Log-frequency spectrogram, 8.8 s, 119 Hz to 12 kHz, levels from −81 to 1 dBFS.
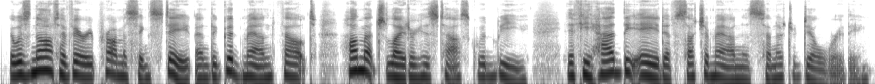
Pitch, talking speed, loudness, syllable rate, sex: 180 Hz, 210 wpm, -18 LUFS, 5.1 syllables/s, female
